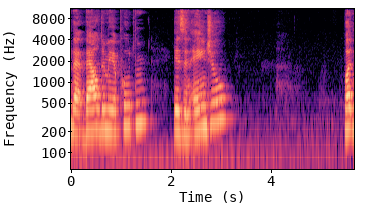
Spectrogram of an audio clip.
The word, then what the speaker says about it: Vladimir: it sounds similar but I think that's how you pronounce the president of Ukraine Vladimir so correction they're both their names are sound similar but they're pronounced differently so just a slight difference valdemir and Vladimir okay we'll get that part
